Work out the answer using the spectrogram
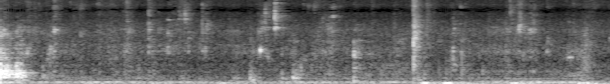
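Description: Faint close-up chewing with scattered small mouth clicks and ticks, a person eating. A brief vocal sound right at the start and a couple of sharper clicks with soft low thumps about four seconds in.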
